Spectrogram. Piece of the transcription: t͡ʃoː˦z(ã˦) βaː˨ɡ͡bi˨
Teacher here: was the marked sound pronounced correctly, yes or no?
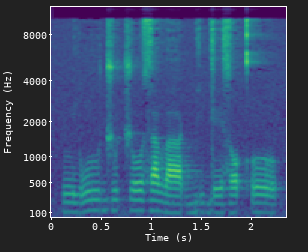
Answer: no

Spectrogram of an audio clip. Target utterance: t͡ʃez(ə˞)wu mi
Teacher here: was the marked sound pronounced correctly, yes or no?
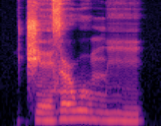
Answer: yes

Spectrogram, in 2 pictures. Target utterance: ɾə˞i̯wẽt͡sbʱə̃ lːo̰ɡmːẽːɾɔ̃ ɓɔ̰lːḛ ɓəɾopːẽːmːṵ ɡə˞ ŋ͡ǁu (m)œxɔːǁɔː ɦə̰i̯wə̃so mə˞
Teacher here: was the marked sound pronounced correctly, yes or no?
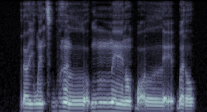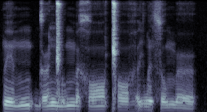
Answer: yes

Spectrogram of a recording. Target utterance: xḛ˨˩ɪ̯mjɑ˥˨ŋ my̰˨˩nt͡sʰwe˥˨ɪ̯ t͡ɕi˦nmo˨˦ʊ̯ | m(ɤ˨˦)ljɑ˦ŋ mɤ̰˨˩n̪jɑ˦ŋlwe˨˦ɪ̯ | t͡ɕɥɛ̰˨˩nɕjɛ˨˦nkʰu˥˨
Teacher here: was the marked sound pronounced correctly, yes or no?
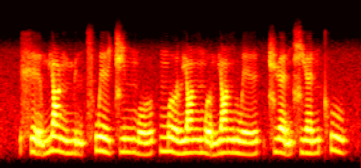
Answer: no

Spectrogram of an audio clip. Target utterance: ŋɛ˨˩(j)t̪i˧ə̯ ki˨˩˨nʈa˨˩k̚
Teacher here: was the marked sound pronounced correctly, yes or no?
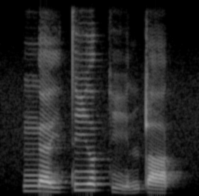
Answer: yes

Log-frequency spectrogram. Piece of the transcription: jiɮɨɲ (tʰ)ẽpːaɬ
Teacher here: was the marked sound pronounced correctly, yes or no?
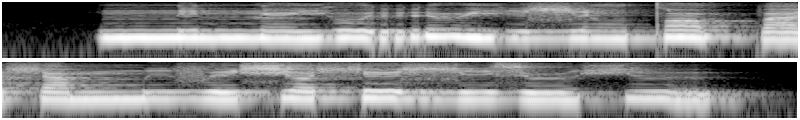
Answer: no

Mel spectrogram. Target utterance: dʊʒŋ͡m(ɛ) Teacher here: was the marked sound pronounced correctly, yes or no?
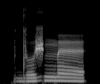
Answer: yes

